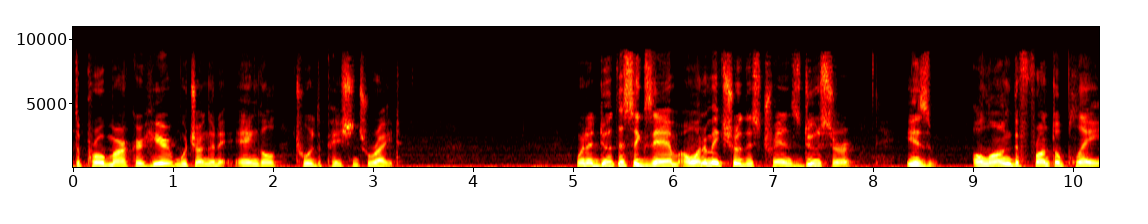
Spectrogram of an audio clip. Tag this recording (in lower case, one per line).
speech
